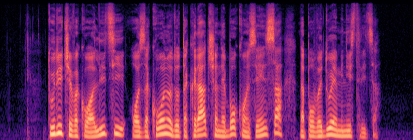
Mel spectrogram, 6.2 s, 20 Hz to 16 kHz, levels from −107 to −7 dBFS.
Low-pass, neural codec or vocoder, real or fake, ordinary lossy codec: 14.4 kHz; none; real; none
